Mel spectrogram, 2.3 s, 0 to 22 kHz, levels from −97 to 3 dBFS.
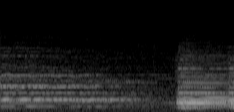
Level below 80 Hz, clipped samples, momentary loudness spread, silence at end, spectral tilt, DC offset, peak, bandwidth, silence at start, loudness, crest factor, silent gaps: -86 dBFS; under 0.1%; 19 LU; 0 s; -6 dB/octave; under 0.1%; -34 dBFS; 6.8 kHz; 0 s; -49 LUFS; 14 dB; none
